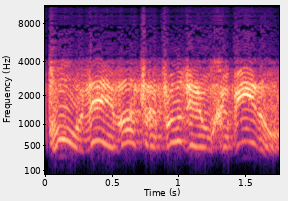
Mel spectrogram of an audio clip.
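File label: Serbian on fire mood med, speech; War Thunder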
